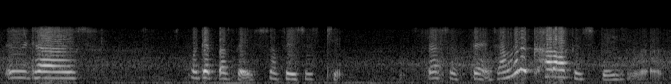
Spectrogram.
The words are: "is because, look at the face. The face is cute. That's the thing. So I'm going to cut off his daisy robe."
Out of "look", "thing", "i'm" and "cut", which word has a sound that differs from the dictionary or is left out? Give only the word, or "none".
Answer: look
